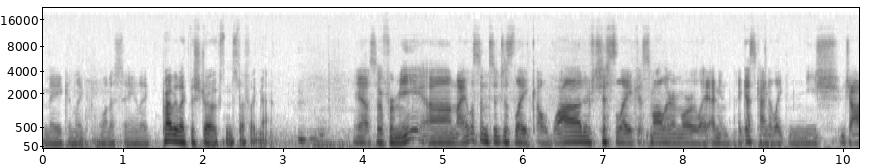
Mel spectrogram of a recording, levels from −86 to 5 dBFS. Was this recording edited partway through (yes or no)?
no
